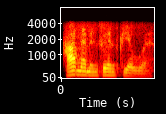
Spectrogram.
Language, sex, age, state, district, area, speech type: Hindi, male, 30-45, Madhya Pradesh, Betul, urban, conversation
